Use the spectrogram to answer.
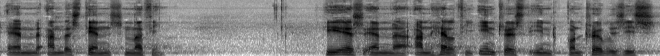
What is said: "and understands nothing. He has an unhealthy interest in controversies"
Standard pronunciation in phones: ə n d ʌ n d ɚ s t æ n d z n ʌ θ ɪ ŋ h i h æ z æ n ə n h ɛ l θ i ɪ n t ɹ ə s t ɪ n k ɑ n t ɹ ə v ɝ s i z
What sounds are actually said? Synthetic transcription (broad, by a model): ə n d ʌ n d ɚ s t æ n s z n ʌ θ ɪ ŋ h i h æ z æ n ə n h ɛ l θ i ɪ n t ɹ ə s t ɪ n k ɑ n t ɹ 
